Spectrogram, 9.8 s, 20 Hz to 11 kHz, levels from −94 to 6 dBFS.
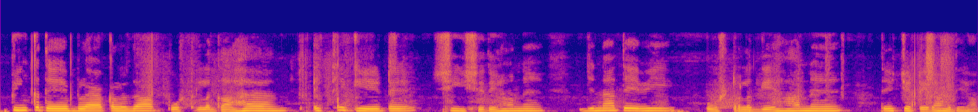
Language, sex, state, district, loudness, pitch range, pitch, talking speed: Punjabi, male, Punjab, Kapurthala, -15 LUFS, 175-205 Hz, 195 Hz, 145 wpm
